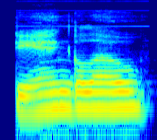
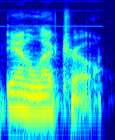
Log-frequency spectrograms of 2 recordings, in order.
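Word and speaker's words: Danelectro: One was uh I won't say the name right. D'Angelo Dan No, Dan Electro. There we go. Now I'm saying it right. Dan Electro.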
